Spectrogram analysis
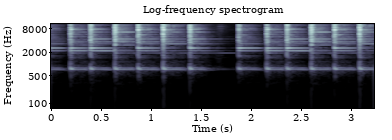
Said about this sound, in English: To quiet Judith, the bell was rung. The ringing of the Timberley bell in the middle of the morning was a signal of such ominous import that not only did it bring the Tomlinson men to the house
